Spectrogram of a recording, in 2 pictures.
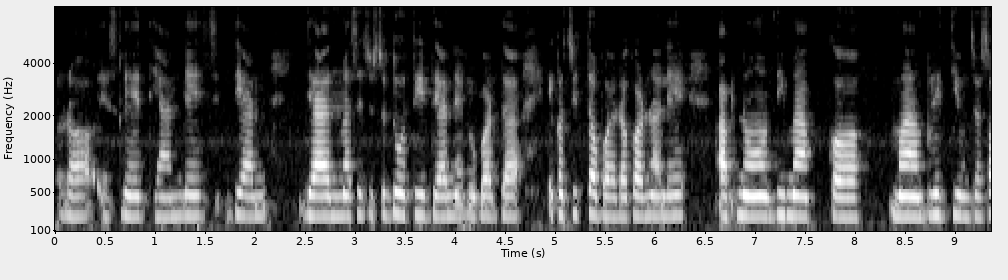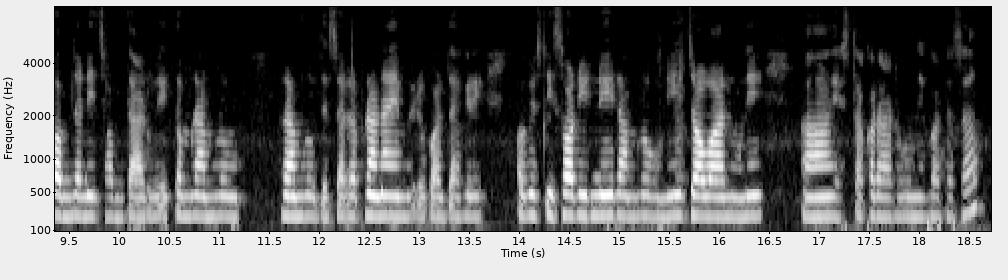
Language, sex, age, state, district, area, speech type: Nepali, female, 18-30, West Bengal, Darjeeling, rural, spontaneous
